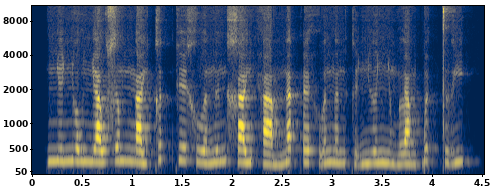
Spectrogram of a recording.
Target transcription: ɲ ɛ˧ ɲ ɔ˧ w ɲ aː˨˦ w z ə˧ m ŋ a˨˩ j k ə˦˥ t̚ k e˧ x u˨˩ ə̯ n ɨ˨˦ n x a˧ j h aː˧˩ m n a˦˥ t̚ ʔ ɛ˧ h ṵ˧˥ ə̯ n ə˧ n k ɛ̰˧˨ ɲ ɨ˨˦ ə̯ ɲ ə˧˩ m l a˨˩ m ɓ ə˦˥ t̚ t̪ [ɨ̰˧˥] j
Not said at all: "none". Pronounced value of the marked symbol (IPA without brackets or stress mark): ɨ̰˧˥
